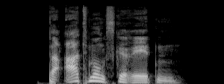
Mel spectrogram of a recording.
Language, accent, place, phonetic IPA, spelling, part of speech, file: German, Germany, Berlin, [bəˈʔaːtmʊŋsɡəˌʁɛːtn̩], Beatmungsgeräten, noun, De-Beatmungsgeräten.ogg
- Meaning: dative plural of Beatmungsgerät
